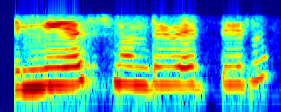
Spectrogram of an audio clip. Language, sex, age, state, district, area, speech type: Telugu, female, 30-45, Telangana, Komaram Bheem, urban, conversation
